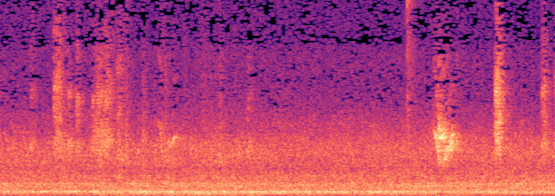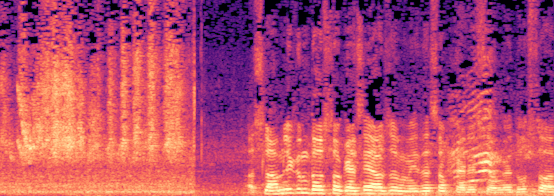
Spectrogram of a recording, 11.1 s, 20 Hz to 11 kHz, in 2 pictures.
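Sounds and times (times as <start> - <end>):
small birds chirping: 0.0 - 3.2, 4.1 - 7.5
steady low hum: 0.0 - 11.0.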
